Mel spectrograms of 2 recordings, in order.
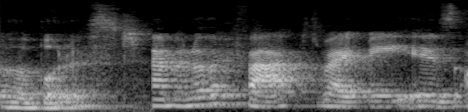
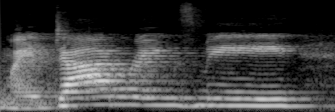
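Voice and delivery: ordinary delivery

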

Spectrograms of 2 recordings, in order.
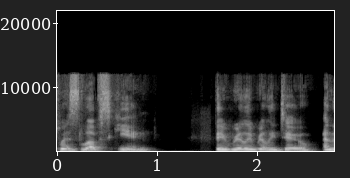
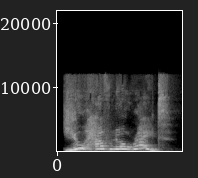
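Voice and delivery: much higher, slow, disbelieving repeat; incredulous echo; 14 semitones higher, 3 dB louder than usual. Retold or imitated. Echoing the stranger's scolding back in high disbelief. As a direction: throw his words back in shock. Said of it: "I'm like".

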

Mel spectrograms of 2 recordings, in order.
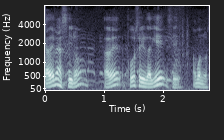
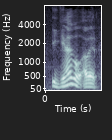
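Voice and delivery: normal talking voice

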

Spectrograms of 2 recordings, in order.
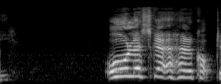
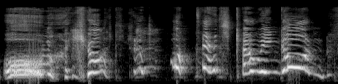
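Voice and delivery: high, loud, disbelieving laugh through the words; laughing in shock; 11 semitones higher, 8 dB louder than usual. Real, not acted. Crashing down the mountain beside his friend, high loud laughing shock. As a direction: laugh helplessly at the chaos.

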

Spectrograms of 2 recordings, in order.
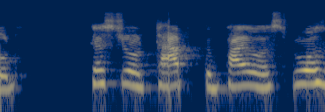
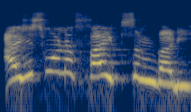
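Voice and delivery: frustrated outburst; 8 semitones higher, 4 dB louder, faster than usual. A narrator's reading. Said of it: "Clay stamped his feet".

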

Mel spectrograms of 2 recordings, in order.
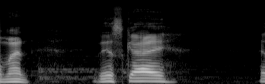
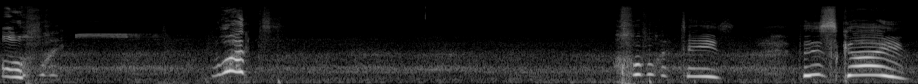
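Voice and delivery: much higher, squealing disbelief; disbelieving outcry; slower than usual. Real, not acted. Gamer losing to a lucky player, high squealing disbelief. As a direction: shriek at the lucky opponent.

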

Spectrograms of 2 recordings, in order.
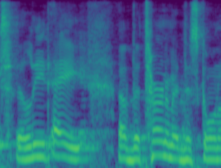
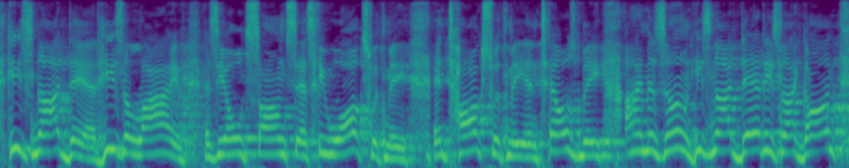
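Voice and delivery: raised, ringing pulpit voice, building to each claim; fervent preaching; 4 semitones higher than usual. Acted. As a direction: preach it to the congregation with conviction. Preaching on the empty tomb.

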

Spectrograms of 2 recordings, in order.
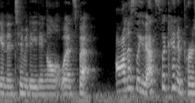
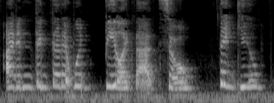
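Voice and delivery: teary; 8 semitones higher than usual. Real, not acted. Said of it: "I'm done crying".

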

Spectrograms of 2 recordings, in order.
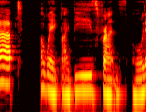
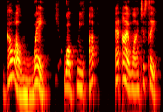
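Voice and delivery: louder, grumpy protest; grumbling; 4 semitones higher, 6 dB louder than usual. A narrator's reading. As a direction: grumble at being woken up. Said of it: "grumbled Baby Baobab".

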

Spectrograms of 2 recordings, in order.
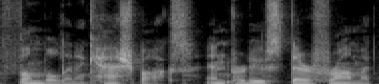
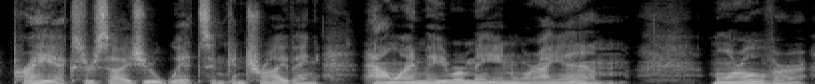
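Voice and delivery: high, louder, fretful insistence; raised, plaintive character voice; protesting landowner; 7 semitones higher, 5 dB louder than usual. A narrator's reading. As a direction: play a harried man pleading to be left in place. Oblomov protests and pleads.

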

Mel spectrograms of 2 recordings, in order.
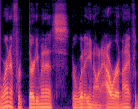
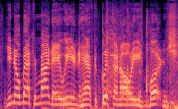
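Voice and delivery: put-on old man voice; 10 semitones higher, 5 dB louder than usual. Back in my day joke.

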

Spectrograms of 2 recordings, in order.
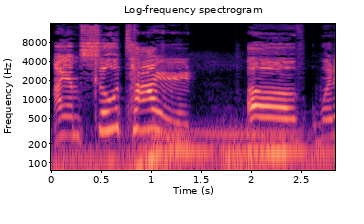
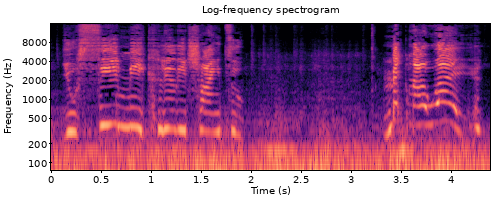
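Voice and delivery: frustrated outburst; 5 semitones higher, 5 dB louder, slower than usual. Real, not acted. Venting at speeding drivers.

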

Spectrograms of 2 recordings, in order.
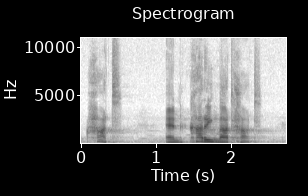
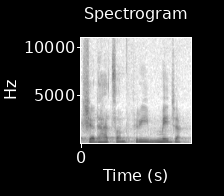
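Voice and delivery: ordinary delivery

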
